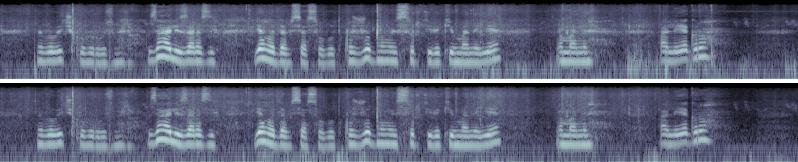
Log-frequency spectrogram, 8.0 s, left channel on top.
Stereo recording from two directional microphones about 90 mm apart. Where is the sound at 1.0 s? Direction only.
50° right (ahead or behind).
